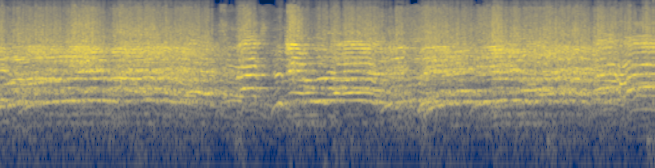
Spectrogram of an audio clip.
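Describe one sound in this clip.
A middle-aged man sings loudly and passionately, close by, with a slightly distorted sound.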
